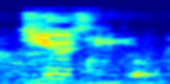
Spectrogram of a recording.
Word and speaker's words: duty: It is pronounced It is pronounced um with a liquid U. Duty.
